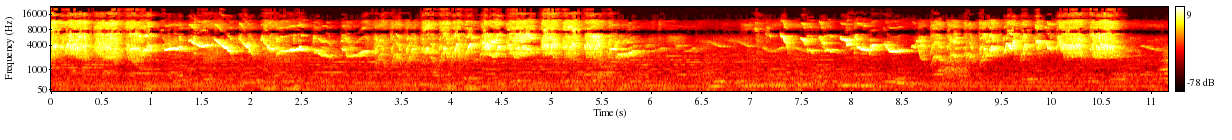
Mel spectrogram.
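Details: In an aviary, a brown five-month-old chestnut-bellied seed finch sings its praia song, pouring out fast, loud runs of high chirping and slurred whistles in two long phrases separated by a brief dip.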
